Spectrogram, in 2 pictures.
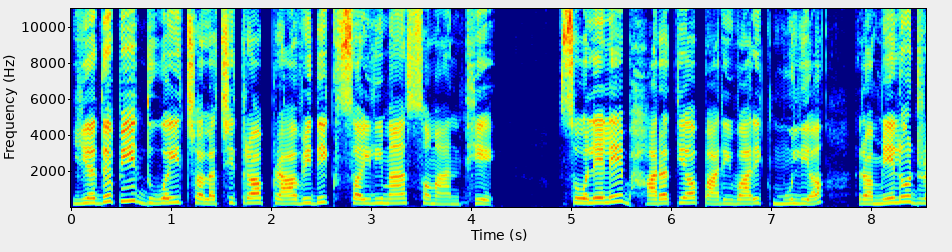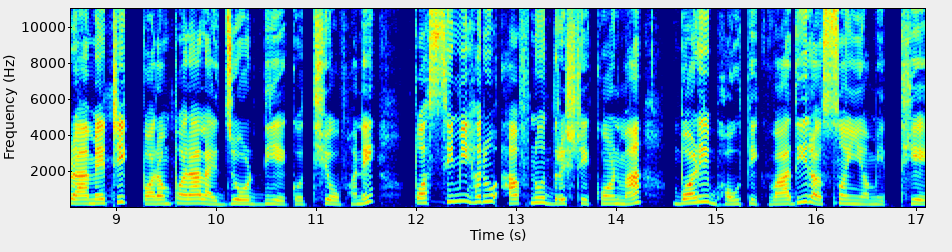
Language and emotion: Nepali, neutral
